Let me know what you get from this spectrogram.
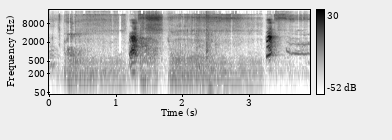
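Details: Komugi, a female Pug, sleeping and snoring in Kofu: two long, rough, rasping breaths of about one and a half seconds each, each followed by a brief sharp snort, in a quiet room.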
